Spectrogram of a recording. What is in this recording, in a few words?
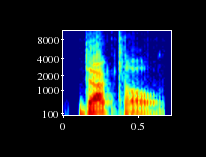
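"ductile", American English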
